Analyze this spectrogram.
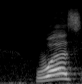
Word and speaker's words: was: Então, no inglês americano, costuma-se marcar mais a letra A de was e o R de were. Já no inglês britânico, as de was é mais sutil. A letra R de were também não é pronunciada.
